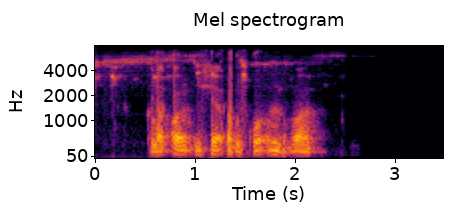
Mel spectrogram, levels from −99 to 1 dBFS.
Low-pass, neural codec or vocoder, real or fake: 7.2 kHz; codec, 16 kHz, 16 kbps, FunCodec, trained on LibriTTS, 50 frames a second; fake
